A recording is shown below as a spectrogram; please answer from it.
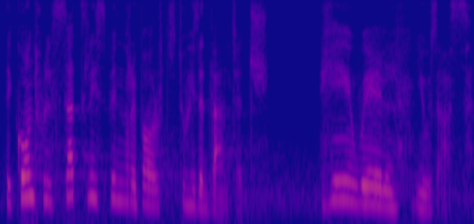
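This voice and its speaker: A woman's voice: medium pitch, lively intonation, unhurried, slight background noise, natural voice. Game casting: woman as dutiful young noblewoman diplomat, formal and precise, anxious beneath composure, mid-range voice in a reverberant hall. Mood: composed, explaining. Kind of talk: video game cutscene acting.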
